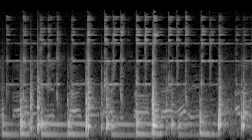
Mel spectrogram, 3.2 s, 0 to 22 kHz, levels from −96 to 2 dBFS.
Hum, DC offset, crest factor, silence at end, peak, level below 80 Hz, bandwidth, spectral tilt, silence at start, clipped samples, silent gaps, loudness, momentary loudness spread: none; under 0.1%; 26 dB; 0 s; -4 dBFS; -72 dBFS; 17 kHz; -4 dB/octave; 0 s; under 0.1%; none; -30 LUFS; 9 LU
